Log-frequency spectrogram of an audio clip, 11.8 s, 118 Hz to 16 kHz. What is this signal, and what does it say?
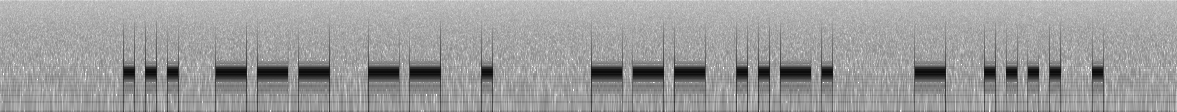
Morse code, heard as a keyed tone, hand-sent with a paddle, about 11 wpm, 690 Hz. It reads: SOME OF THE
